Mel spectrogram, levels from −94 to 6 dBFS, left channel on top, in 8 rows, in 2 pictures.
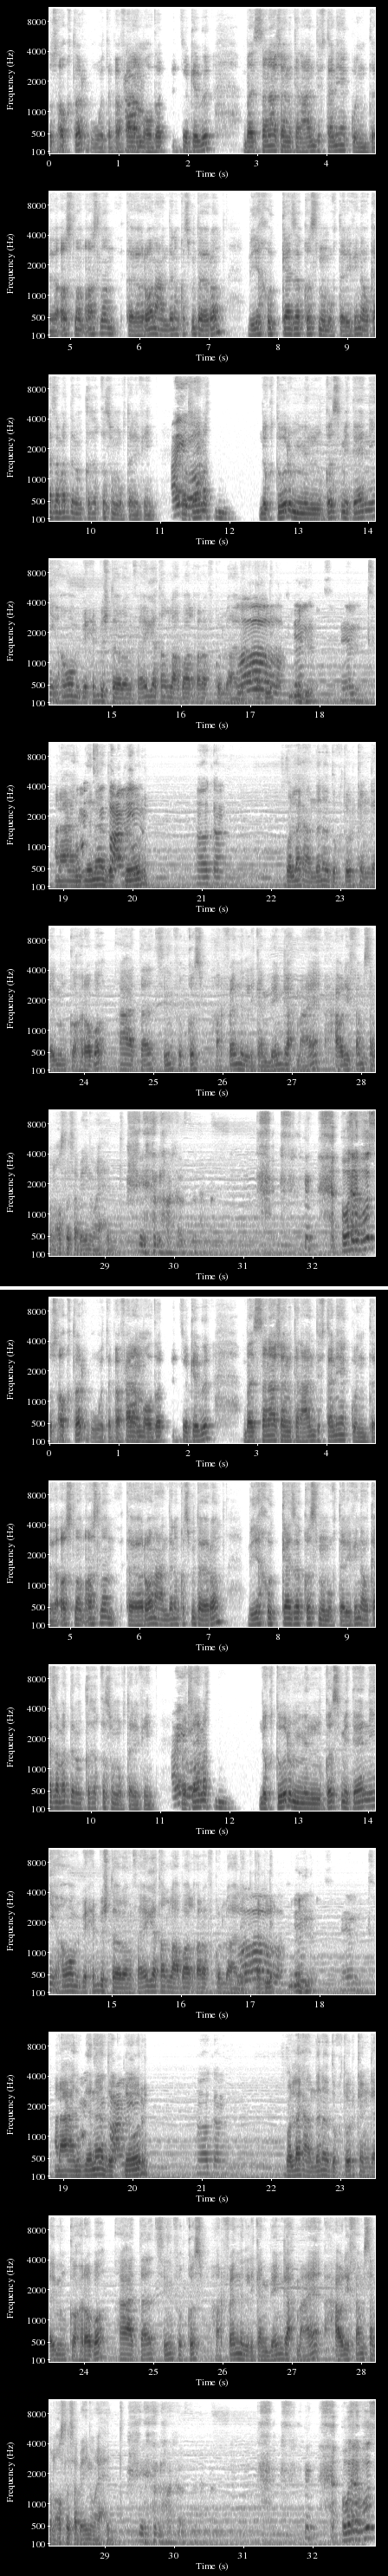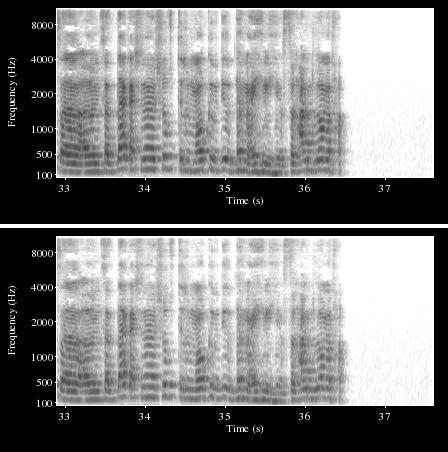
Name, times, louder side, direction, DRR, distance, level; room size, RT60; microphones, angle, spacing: voice 1, 0.0-1.6 1.9-7.3 7.6-10.9 11.3-12.0 12.4-17.3 17.6-17.9 18.9-20.2 22.2-29.2, right 2 dB, 15° right, 0.4 m, -27 dB
voice 2, 11.2-11.7 16.8-18.0 18.3-18.7 19.2-19.3 19.7-20.2 20.9-21.4 29.3-30.5 31.2-36.4, left 4 dB, 70° left, 0.7 m, -29 dB
sound 1, 13.0-32.8, left 2 dB, 20° left, 0.7 m, -44 dB
2.7 x 2.0 x 2.7 m
head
